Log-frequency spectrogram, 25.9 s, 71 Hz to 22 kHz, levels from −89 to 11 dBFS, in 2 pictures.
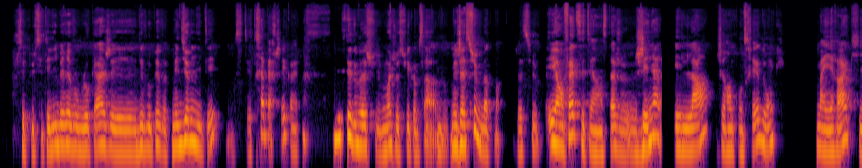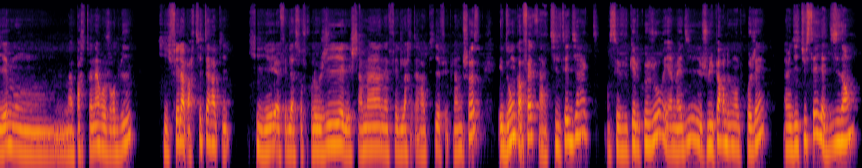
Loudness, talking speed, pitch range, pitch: -22 LUFS, 250 wpm, 140-180 Hz, 150 Hz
